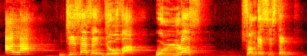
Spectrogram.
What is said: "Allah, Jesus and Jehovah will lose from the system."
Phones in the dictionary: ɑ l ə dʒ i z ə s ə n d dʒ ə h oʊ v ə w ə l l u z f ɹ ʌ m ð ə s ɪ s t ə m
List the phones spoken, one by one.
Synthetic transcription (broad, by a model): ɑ l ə dʒ i s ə s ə n dʒ ə h oʊ v ə w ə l l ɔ s f ɹ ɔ m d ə s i s t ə m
